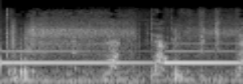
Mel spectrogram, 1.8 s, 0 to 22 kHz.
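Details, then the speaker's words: 2003 Ram door window after soldering the driver-side window master switch, individual door switch previously dead: steady motor whir in short runs with a click at each press; window now works normally. "Now my window is working again after soldering the switch back on."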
